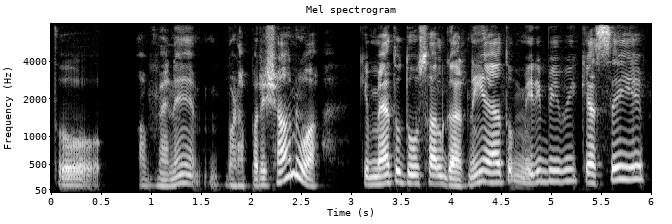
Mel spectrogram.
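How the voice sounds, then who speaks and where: A man's voice: on the high side, expressive, measured pace, gravelly, warm tone. A man with a Pakistani accent giving an informal legal explainer as a lawyer, repeating phrases for emphasis. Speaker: lawyer explaining law online.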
